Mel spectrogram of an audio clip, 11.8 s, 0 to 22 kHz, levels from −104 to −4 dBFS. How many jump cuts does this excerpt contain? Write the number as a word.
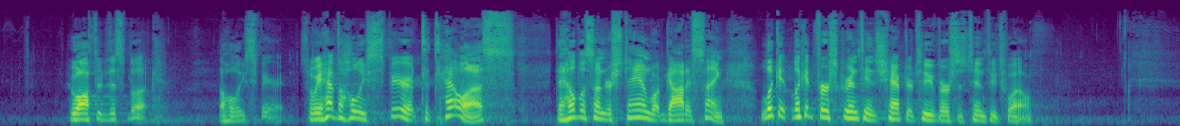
one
